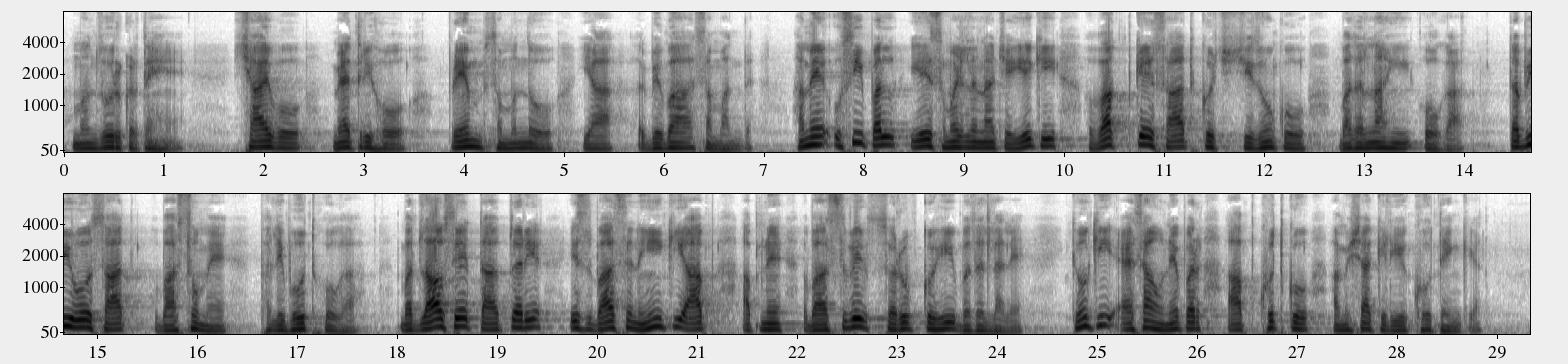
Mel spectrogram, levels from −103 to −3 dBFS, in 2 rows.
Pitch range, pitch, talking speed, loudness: 95-130 Hz, 115 Hz, 135 wpm, -16 LUFS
